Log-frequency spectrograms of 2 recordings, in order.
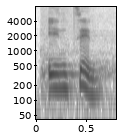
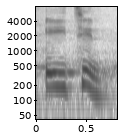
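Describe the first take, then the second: First: The first part sounds like 'ain't'. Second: The first part sounds like 'eight'. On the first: The speaker calls it wrong. "you were saying eighteen" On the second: The speaker calls it right. "So it's eight, not ain't"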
